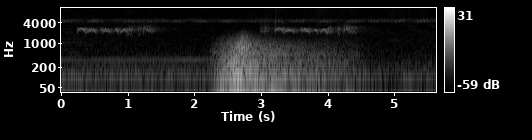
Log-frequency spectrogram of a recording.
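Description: Nature ambience: a steady high insect trill with a bird giving runs of quick repeated chirping calls, twice. About two seconds in, a held low musical tone stops and a deep rush of noise swells up, then fades over the next two seconds.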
